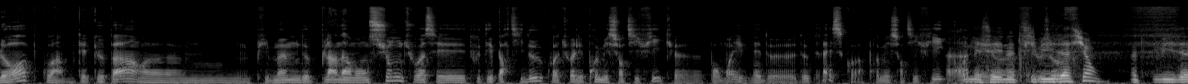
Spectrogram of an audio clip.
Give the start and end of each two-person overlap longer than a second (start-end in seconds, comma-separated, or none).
9.4-10.8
